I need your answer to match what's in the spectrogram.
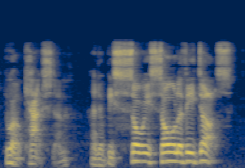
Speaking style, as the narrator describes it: scoffs the lone rider

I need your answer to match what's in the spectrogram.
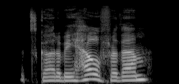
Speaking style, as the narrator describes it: Chad murmured

